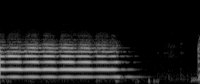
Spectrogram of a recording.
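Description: Concert flute holding one steady F, the note in a descending C major scale fingered by adding the right-hand index finger; the note stops about a second and a quarter in.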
